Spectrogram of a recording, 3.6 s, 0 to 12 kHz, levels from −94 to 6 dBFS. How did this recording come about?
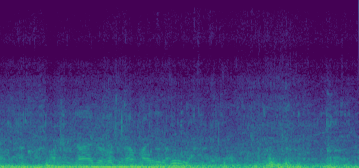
real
